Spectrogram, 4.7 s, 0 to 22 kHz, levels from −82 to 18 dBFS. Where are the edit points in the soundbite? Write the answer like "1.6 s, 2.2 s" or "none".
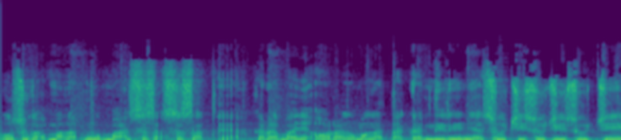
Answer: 1.8 s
